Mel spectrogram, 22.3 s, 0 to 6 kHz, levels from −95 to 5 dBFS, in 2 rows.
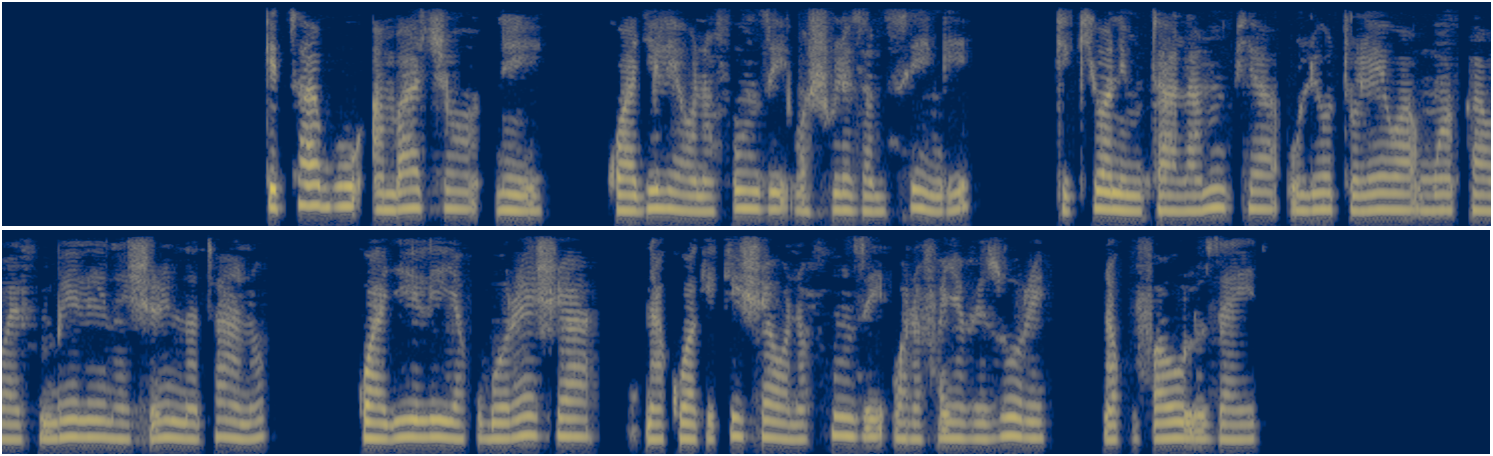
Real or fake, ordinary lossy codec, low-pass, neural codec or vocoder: real; AAC, 32 kbps; 5.4 kHz; none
